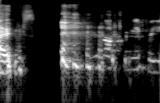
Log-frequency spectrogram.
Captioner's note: laughs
